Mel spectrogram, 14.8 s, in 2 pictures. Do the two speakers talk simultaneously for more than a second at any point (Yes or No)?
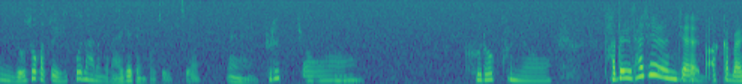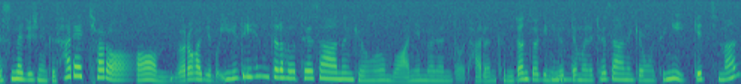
No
